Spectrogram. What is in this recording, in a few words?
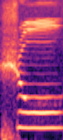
"shu1", mandarin, female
